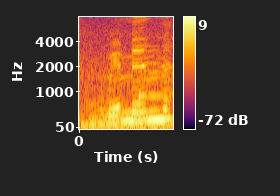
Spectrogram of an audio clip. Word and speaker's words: women: always pronounced it wrong it just sounds like woman except like women you have to make like the o a bit more e sounding and i've just not done that so i'm trying to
